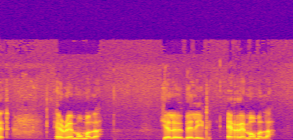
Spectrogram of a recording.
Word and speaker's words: Eremomela: Eremomela. It's exactly as you say it. Eremomela.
